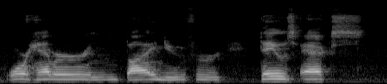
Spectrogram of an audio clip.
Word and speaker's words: Deus Ex: You see the little buy new there for Warhammer and buy new for Deus Ex. That's how you pronounce it, folks, by the way. Don't say Deuce, it's Deus, thank you.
